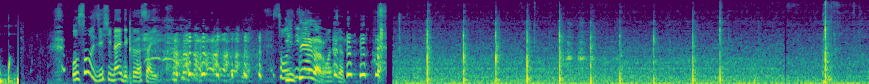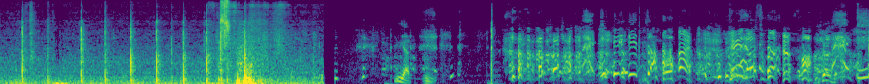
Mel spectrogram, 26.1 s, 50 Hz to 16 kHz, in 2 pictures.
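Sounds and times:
sharp taps: 5.9s - 11.4s, 13.2s - 16.8s
noisy burst: 5.9s - 17.9s
steady low hum: 5.9s - 17.9s.

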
